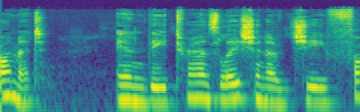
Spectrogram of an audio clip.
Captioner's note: speaking French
